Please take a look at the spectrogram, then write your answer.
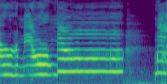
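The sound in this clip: A cat meowing as if singing vocal exercises, with a few drawn-out, tonal, high-pitched meows. The longest is a steady held note that jumps abruptly to a higher pitch partway through.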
